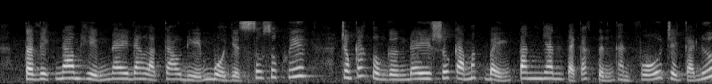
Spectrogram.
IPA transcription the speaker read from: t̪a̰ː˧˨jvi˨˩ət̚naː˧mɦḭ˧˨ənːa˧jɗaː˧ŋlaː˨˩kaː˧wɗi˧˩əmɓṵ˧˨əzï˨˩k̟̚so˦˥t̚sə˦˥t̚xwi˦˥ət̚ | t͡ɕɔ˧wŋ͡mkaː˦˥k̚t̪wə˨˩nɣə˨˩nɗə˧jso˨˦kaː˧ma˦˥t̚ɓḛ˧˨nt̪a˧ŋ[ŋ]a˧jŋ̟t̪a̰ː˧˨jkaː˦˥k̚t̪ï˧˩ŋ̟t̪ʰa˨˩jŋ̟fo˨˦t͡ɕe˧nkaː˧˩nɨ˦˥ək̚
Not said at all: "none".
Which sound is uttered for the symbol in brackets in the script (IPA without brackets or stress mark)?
ɲ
